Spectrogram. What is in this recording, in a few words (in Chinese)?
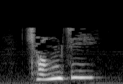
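"成绩", Mandarin Chinese; chinese flashcards; hsk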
